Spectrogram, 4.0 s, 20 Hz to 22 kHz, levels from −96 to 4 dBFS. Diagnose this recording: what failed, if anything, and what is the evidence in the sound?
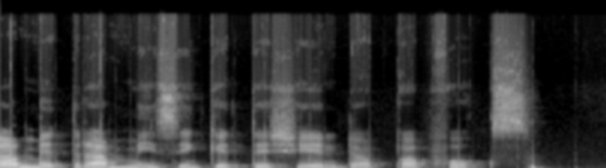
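Codec stage: the speech carries a grainy, breathy edge throughout, with content reaching about 20.2 kHz, so this is not a simple band limit. That points to likely Bluetooth LC3 compression, consistent with 10 ms frames near 48 kbps.

Driver or buffer stage: periodic USB or driver dropouts produce regular ticks from 0.07 to 3.95 s, about every 0.1 s, roughly forty in all. Each skips about half a millisecond, and the even spacing rules out random network loss.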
